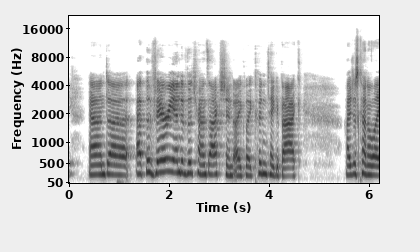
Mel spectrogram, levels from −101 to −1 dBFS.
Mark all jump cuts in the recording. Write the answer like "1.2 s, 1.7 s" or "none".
3.3 s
